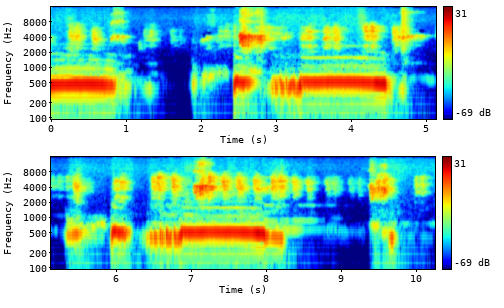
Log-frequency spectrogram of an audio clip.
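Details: Collared dove of the puter pelung style giving long, steady, drawn-out coos, each preceded by a short clipped note and repeated three times, while other small birds answer with high chirps and twitters between the coos.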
